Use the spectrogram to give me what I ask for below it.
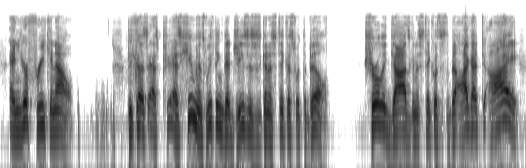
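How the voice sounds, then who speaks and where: A young man talking about his faith on a podcast, casual and slangy, speaking in quick bursts with frequent restarts. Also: fairly high pitch, fairly bright tone, dry recording, studio quality. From Mexico. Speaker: podcast guest sharing his faith testimony. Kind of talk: animated faith talk.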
